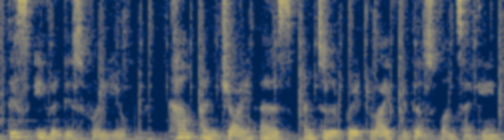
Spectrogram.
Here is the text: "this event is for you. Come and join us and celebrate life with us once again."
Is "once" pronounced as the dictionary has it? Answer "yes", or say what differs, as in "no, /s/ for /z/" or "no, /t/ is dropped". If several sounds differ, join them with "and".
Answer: yes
